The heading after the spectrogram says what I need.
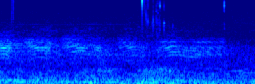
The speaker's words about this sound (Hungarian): ez mi? Ez egy állat volt. Ez egy kacsa volt? Hát még az is lehet, vagy, vagy egy oszkuláló fiatal.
